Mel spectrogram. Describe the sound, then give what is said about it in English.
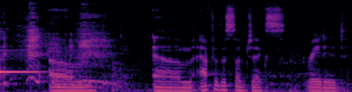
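A doorbell chimes in a few sustained, ringing tones, starting with a thin steady note and then repeating fuller chimes with short pauses between them, clear. “Sorry about the bell.”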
